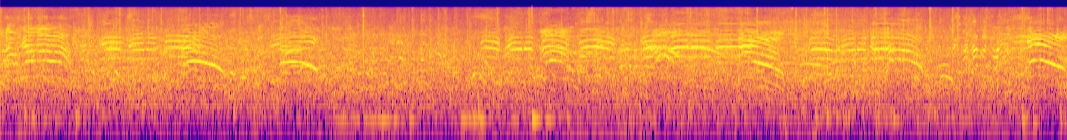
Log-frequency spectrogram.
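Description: Swimmers splash and churn through the water.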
